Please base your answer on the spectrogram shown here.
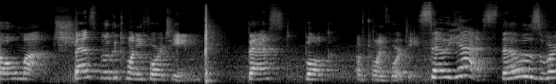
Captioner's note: slaps book for emphasis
